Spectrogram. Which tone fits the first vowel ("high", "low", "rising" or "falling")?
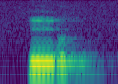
rising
